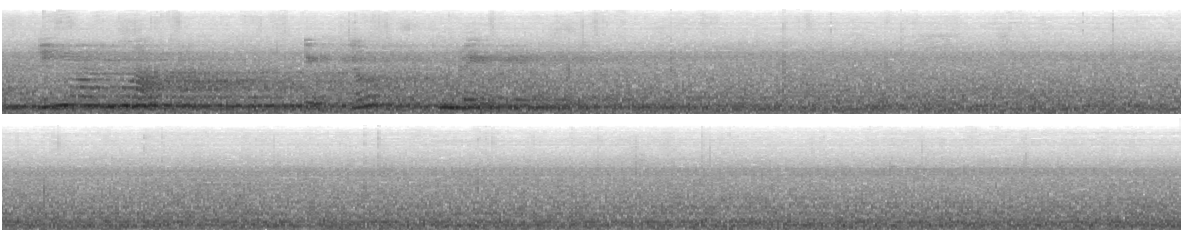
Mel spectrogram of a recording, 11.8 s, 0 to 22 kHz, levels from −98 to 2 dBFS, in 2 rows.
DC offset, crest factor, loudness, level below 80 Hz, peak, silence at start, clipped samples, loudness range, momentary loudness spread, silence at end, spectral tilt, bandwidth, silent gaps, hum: under 0.1%; 18 dB; -27 LUFS; -42 dBFS; -8 dBFS; 0 s; under 0.1%; 9 LU; 12 LU; 0 s; -7.5 dB/octave; 13.5 kHz; none; none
